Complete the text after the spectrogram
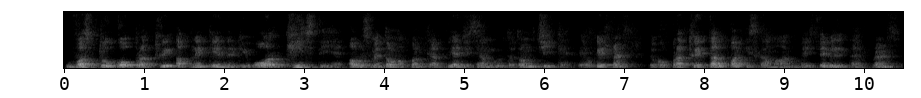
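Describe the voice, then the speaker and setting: A man teaching physics in a lively classroom lecture. His pitch rises and falls widely as he keeps calling out to his students and repeats terms while writing them up. The voice sits far from the mic in a room with a heavy echo. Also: a little fast, few pauses.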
